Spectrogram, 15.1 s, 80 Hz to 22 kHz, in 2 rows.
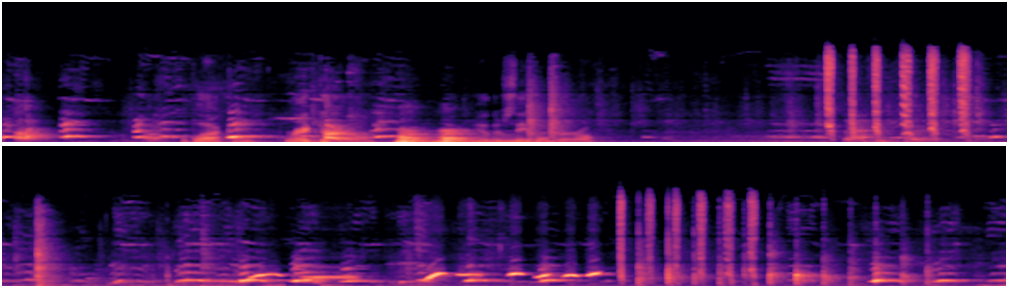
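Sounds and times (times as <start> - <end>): puppies whining and yipping: 0.0 - 3.2, 4.6 - 15.0
sharp clicks or claps: 12.2 - 14.6.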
